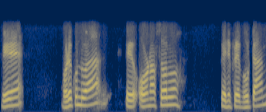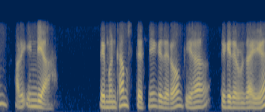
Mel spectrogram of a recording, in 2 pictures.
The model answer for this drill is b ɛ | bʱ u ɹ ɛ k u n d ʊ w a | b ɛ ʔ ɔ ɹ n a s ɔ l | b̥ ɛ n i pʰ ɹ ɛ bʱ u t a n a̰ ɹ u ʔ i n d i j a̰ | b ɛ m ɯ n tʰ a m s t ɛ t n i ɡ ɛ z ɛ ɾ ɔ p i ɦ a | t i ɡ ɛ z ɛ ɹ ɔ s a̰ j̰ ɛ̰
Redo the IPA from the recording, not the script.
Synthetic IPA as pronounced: b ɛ | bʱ ɔ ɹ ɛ k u n d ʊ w a | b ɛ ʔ ɔ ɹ n a s ɔ l | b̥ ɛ n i pʰ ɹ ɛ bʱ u t a n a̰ ɹ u ʔ i n d i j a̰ | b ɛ m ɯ n tʰ a m s t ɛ t n i ɡ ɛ z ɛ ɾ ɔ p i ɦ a | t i ɡ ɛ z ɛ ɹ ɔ z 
